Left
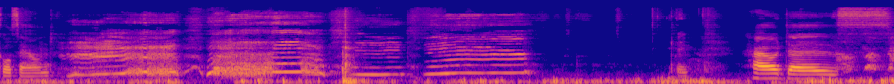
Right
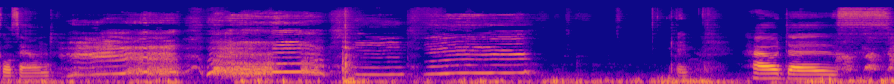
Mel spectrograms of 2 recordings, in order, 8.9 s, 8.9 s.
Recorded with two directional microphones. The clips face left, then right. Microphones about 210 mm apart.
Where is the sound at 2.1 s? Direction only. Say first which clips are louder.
Right 2 dB; 15° right (ahead or behind).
